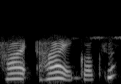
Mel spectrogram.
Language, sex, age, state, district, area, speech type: Assamese, female, 18-30, Assam, Biswanath, rural, conversation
